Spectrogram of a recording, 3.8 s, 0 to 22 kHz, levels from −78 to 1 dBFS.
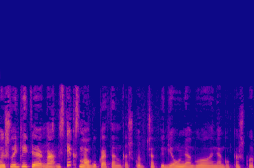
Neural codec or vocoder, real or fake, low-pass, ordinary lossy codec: codec, 32 kHz, 1.9 kbps, SNAC; fake; 10.8 kHz; MP3, 48 kbps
